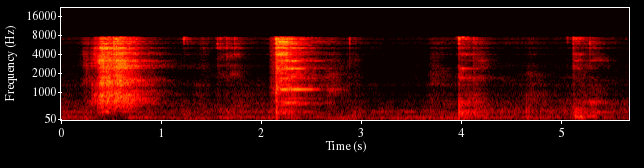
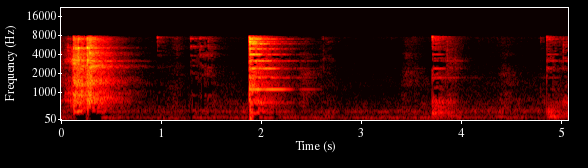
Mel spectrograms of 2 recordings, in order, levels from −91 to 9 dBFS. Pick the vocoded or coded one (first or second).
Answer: first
